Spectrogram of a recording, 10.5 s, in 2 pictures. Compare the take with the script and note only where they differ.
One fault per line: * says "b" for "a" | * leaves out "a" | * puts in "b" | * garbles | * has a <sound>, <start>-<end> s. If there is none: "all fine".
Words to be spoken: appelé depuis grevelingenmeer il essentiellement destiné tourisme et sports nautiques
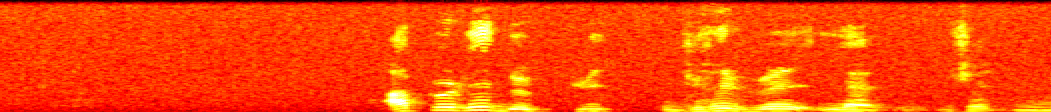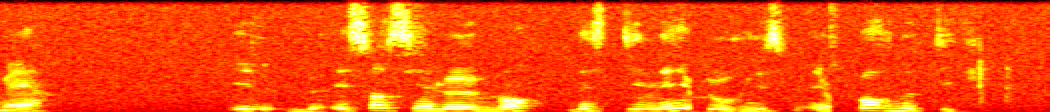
all fine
